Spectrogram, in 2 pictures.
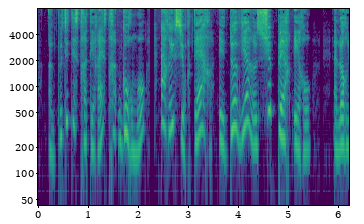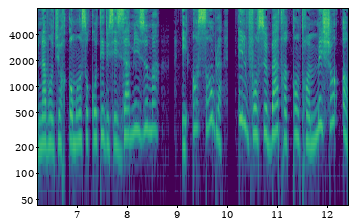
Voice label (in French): Voix Off Promo; Nous vous offrons la possibilité du télétravail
